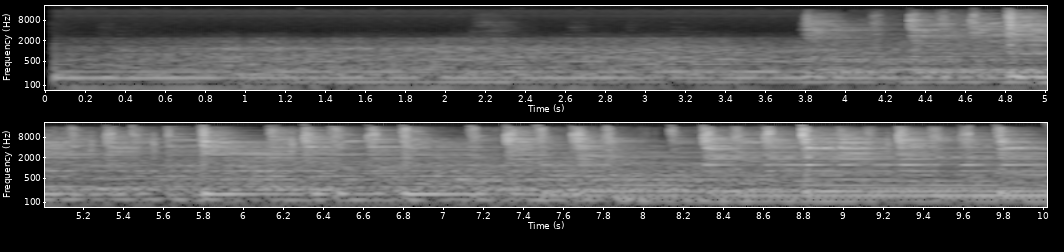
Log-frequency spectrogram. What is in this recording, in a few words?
acoustic, drone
